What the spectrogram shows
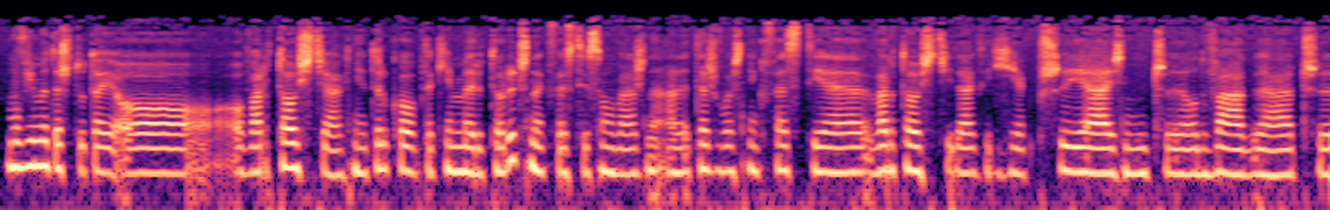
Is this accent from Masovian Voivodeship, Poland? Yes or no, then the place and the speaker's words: yes; Warsaw, Masovian Voivodeship, Poland; Więc historia Warszawy jest mi bardzo bliska i gdzieś wyrastałam w tej historii, w rozmowach o tym, co się w Warszawie działo.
